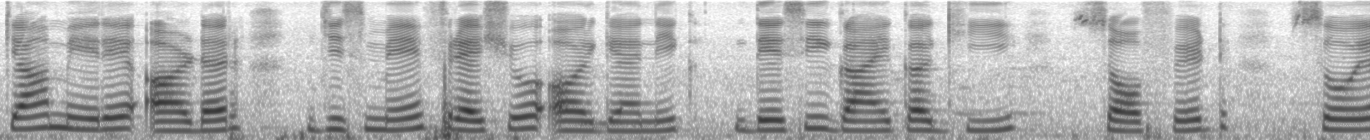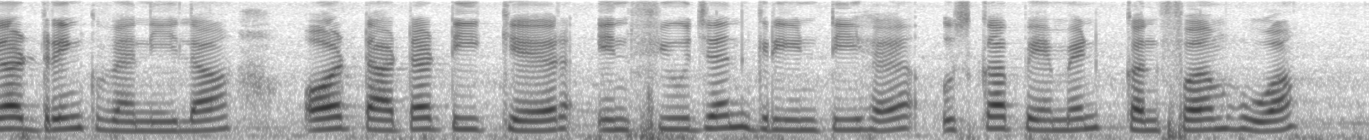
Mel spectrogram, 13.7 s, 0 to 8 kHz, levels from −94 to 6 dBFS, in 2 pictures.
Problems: none marked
